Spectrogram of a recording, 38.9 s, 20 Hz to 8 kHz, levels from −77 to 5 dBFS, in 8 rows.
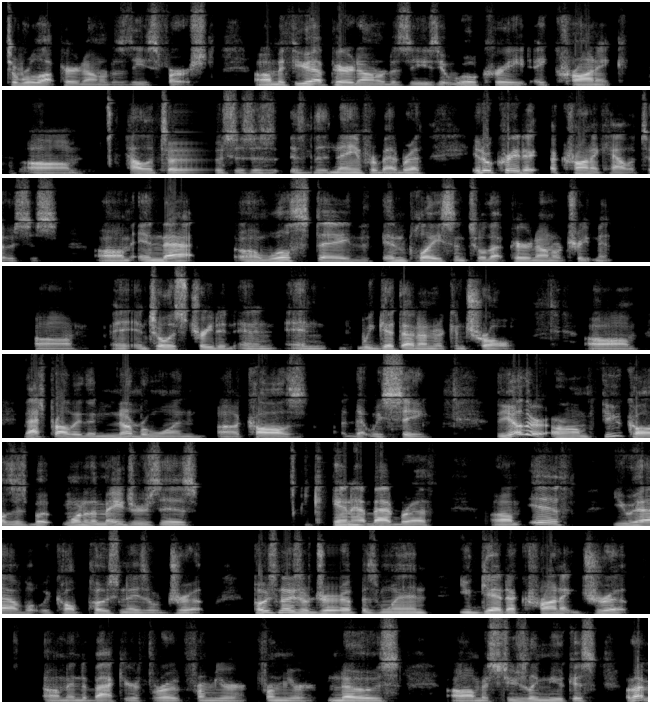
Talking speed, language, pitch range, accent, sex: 185 wpm, English, 105-125 Hz, American, male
